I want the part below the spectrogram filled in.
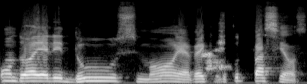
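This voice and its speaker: Someone with a Brazilian accent speaks at a very slow pace. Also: man. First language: Portuguese (speaking French). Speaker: channel host, alternative history presenter. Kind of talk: live stream chat. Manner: repetitive, halting phrasing.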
